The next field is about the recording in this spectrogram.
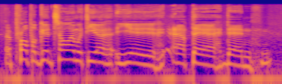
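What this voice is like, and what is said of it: Put-on Australian accent. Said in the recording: “That was a real Australian accent”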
